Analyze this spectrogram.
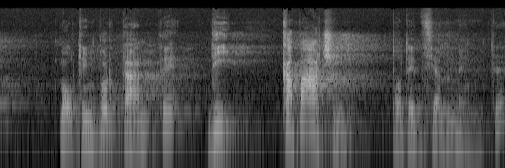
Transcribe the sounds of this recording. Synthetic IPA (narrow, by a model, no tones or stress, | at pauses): mɔlt̪oimport̪ant̪ɪd̪i | kapaːt͡ʃipot̪ɛnt̪sjalmɛnt̪ɪ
